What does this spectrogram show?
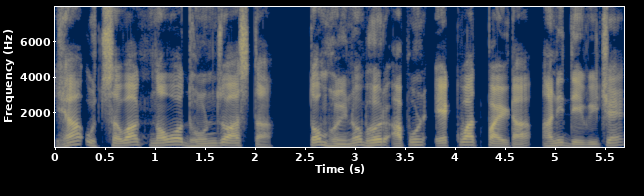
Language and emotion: Goan Konkani, neutral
